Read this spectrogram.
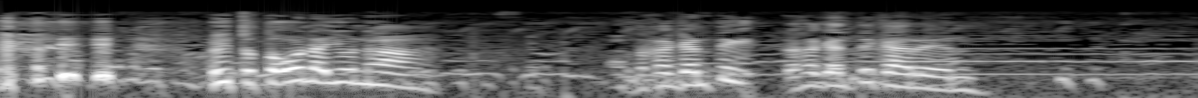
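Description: A young woman laughs loudly nearby.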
